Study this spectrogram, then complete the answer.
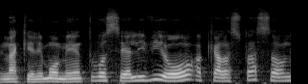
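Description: A man with an ordinary speaking voice, fairly high in pitch, talks at a moderate pace with lively intonation. The recording is very clean, with a silent background. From Brazil, São Paulo state (Itu/Sorocaba). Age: 40s. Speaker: oncologist. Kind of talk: podcast interview.

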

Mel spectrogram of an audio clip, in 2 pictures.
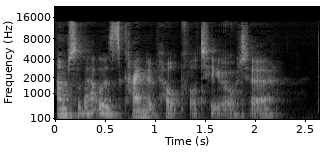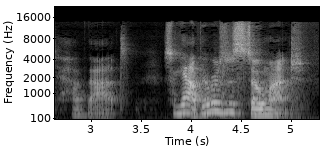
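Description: A plain, everyday voice, a woman at medium pitch speaking fairly slowly, with lively intonation and big swings in loudness. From Idaho. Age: 40s. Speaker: life coaching client. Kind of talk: casual interview. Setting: in person.

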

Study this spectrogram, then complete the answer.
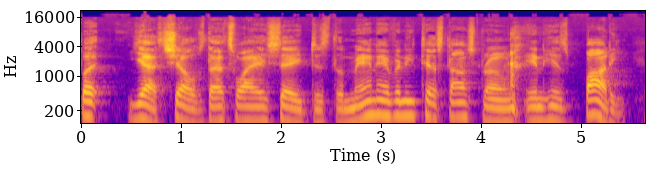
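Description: At a fairly slow pace with hardly any pauses, a man speaks at a medium pitch with ordinary pitch variation in a plain, everyday voice. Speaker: podcast co-host. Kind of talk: casual chat.

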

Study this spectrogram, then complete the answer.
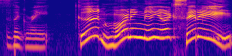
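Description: In a put-on character voice, a woman uses a raised, projected voice at an extremely high pitch with very wide pitch swings and a fairly slow pace. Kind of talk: broadcast radio announcer. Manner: upbeat, mock-cheerful.

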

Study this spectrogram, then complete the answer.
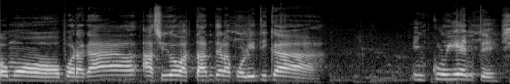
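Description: Keeping his intonation fairly even, a man with a high voice talks at a very slow pace. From Cartagena, Colombia. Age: 50s. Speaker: community leader. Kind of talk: interview testimony. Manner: halting.

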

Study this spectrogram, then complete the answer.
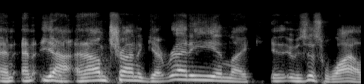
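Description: A fairly quick delivery in a Manitoban accent, on a very clean recording with a silent background. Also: man. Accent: Canadian (Manitoba). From Canada, Winnipeg. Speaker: fitness coach and former pro hockey player. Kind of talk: casual interview chat. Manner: animated.

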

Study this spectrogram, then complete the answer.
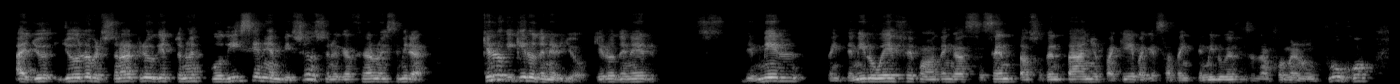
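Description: Speaking with a Chilean accent, a man at medium pitch uses lively intonation and keeps a moderate pace. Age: 50s. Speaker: financial education consultant. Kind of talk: interview.

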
